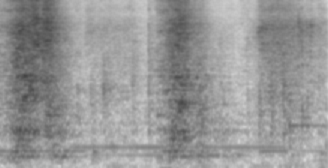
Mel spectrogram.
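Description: Packing tape being pulled off a tape gun and sealed over a cardboard box: two rasping strokes, about a second apart.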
